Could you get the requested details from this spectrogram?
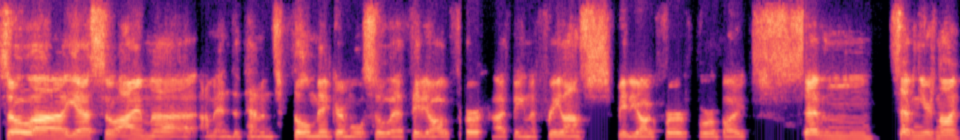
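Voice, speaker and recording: In a Belfast accent, a man talks at a moderate pace and medium pitch with lively intonation and hardly any pauses. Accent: Belfast Northern Irish. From Northern Ireland, Belfast. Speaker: filmmaker and videographer. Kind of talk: casual interview chat.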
